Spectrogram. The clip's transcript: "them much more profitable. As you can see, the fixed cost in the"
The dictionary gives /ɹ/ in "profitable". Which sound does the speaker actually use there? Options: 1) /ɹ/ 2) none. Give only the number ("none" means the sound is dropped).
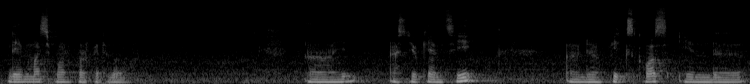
2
